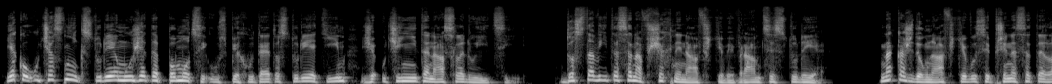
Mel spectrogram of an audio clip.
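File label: Czech male e-learning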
